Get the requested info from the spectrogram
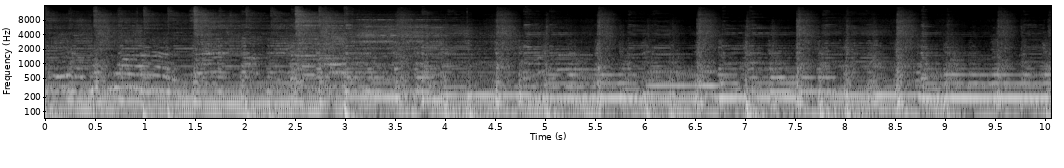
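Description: Live band playing an instrumental break: a fiddle bowing the melody over strummed guitar, held bass notes and a steady beat of about two strokes a second.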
